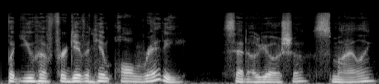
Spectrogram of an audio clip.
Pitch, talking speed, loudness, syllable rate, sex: 130 Hz, 140 wpm, -17 LUFS, 4.9 syllables/s, male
